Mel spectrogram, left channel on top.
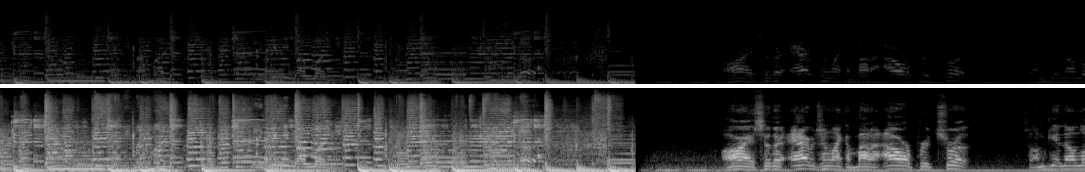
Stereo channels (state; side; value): quieter; left; 29.5 dB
